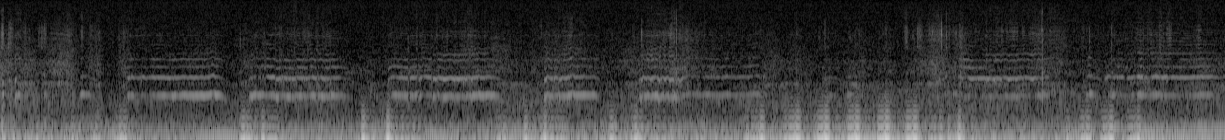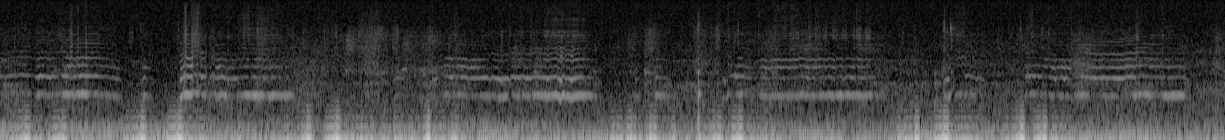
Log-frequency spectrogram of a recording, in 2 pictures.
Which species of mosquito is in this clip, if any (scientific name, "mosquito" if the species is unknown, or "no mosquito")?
Anopheles funestus s.s.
